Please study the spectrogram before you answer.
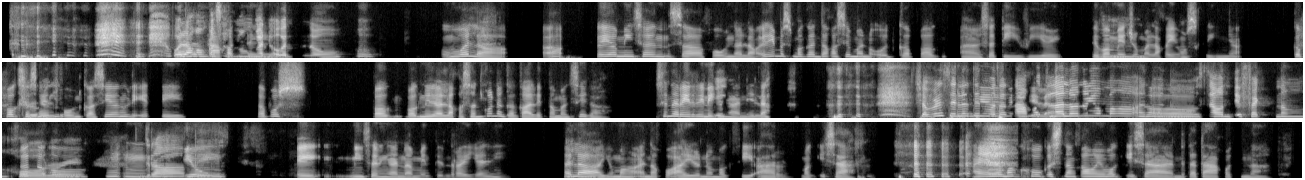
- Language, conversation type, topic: Filipino, unstructured, Ano ang hilig mong gawin kapag may libreng oras ka?
- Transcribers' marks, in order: laugh; wind; static; mechanical hum; other background noise; chuckle; tapping; chuckle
